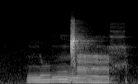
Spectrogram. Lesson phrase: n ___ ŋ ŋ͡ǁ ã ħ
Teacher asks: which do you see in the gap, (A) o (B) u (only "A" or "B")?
B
